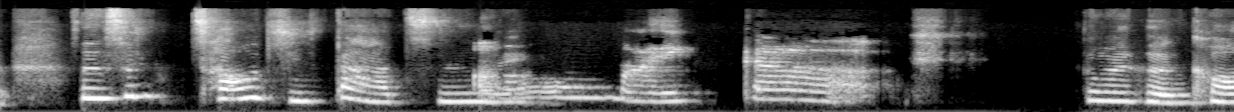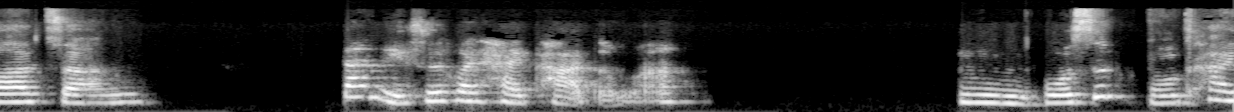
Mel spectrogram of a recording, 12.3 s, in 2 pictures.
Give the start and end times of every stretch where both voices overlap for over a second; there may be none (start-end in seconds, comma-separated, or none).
none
